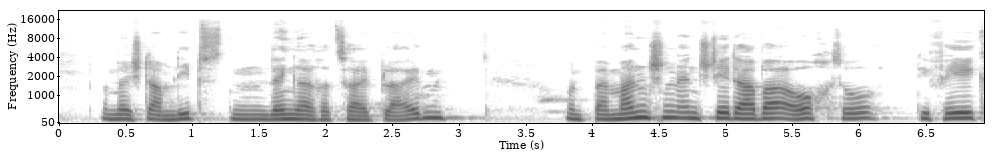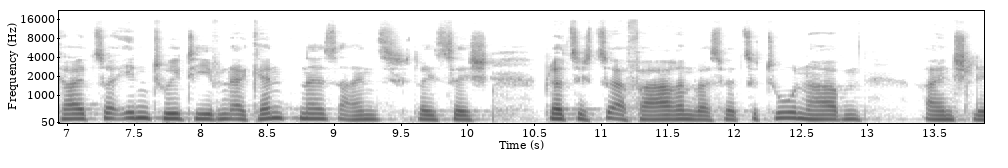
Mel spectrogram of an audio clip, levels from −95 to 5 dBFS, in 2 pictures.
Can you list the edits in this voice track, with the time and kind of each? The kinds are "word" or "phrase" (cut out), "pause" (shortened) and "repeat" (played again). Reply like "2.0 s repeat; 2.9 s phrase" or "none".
none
